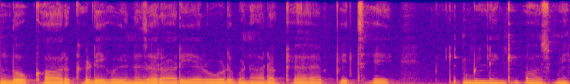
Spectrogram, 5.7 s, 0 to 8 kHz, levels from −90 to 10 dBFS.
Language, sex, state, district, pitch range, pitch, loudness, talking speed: Hindi, male, Chhattisgarh, Sukma, 150-160 Hz, 155 Hz, -17 LUFS, 190 wpm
